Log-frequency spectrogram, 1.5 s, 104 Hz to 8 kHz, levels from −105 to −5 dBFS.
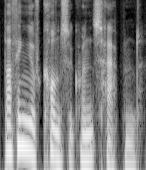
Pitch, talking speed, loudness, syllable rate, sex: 140 Hz, 165 wpm, -20 LUFS, 7.5 syllables/s, male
